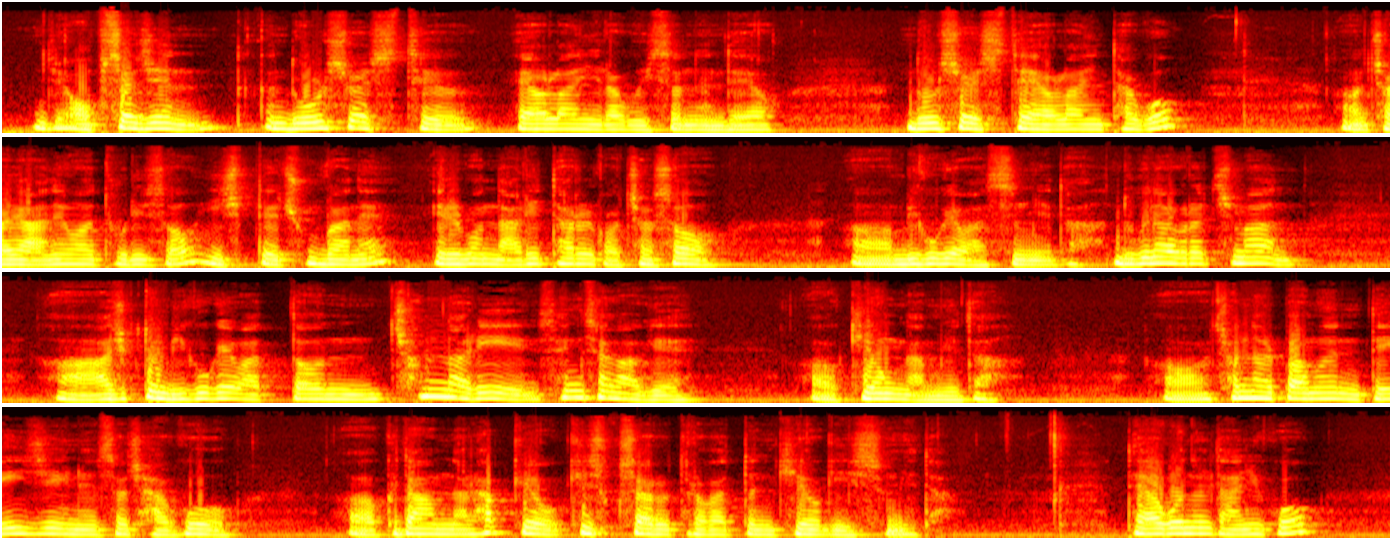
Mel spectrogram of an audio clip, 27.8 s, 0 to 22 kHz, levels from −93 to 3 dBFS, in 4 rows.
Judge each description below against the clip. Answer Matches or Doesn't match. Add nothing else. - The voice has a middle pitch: Matches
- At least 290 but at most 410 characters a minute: Doesn't match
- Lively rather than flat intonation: Doesn't match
